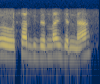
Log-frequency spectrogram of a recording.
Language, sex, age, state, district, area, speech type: Bodo, female, 60+, Assam, Kokrajhar, rural, conversation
